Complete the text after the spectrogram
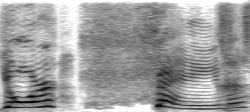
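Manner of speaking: very high, emphatic country-club woman voice.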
